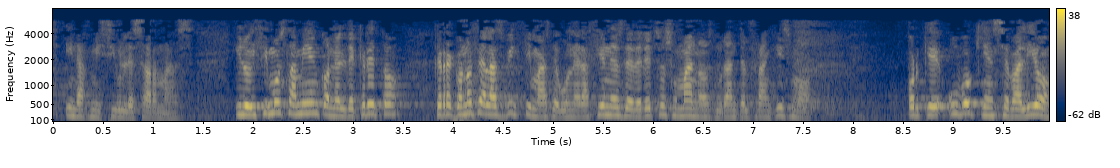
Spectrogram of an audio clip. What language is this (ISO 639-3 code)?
spa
